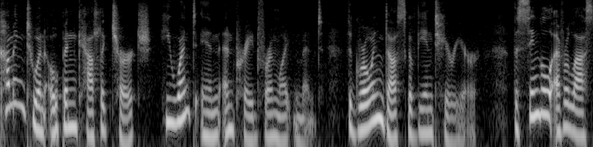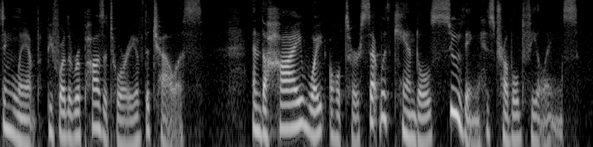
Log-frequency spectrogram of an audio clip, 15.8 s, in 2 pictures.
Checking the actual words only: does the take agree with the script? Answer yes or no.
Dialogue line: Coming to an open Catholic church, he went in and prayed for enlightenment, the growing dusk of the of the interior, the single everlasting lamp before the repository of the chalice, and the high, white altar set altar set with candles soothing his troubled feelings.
no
